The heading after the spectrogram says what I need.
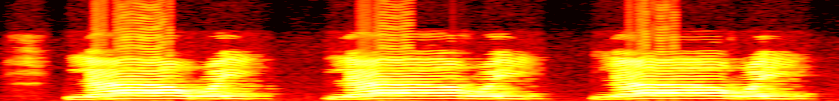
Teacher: ला में अलिफ मद्दा किया, रई में यालीन किया, रा को पुर रखा, मुंह भरकर बोला, रई जल्द अदा किया, रई।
